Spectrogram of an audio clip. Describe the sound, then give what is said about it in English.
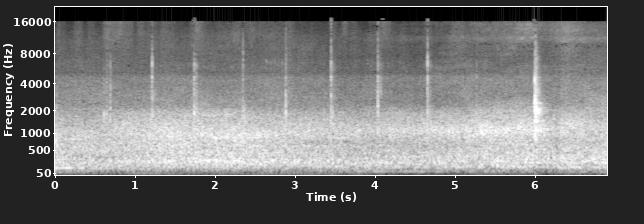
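Steady, moderate traffic noise from a side street while waiting to cross it, a continuous wash of road hum, with a series of sharp, evenly spaced clicks ticking over it and one louder click near the end. “It's a side street, so it's not too bad.”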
